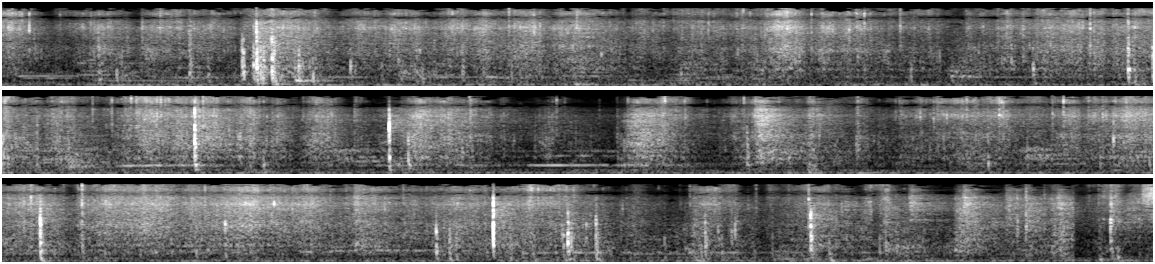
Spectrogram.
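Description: Paper gift bag and tissue paper crinkling and rustling in irregular short crackles as a Boston terrier noses into it, with faint music in the background.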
